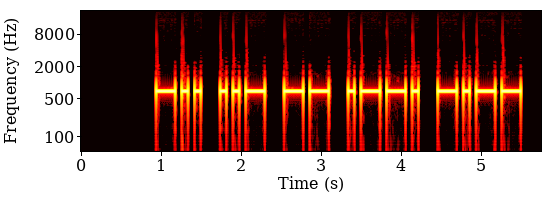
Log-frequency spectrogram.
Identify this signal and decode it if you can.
Morse code, heard as a keyed tone, about 15 wpm, 700 Hz. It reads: DUMPY
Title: Pangram Challenge v2 - 15wpm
